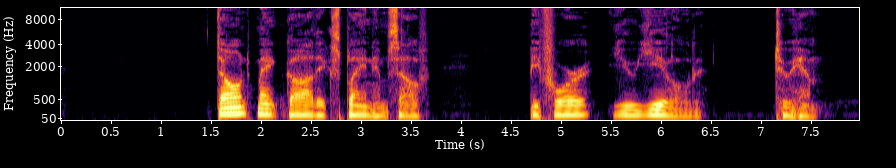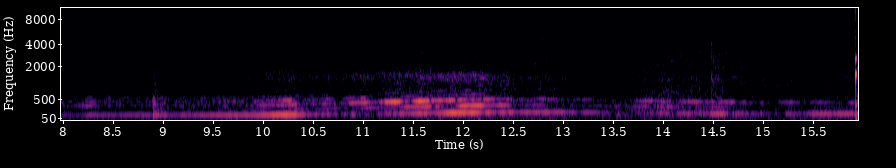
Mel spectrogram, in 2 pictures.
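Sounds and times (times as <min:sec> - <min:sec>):
speech: 0:01.6 - 0:03.7, 0:04.7 - 0:06.5, 0:07.2 - 0:07.6
car driving by with steady engine drone: 0:06.6 - 0:15.9.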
